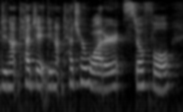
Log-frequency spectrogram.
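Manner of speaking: ordinary talk, nothing marked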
